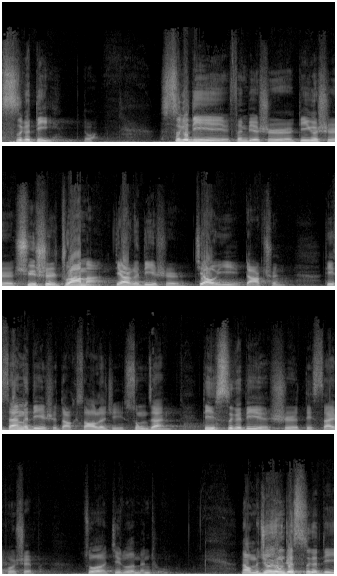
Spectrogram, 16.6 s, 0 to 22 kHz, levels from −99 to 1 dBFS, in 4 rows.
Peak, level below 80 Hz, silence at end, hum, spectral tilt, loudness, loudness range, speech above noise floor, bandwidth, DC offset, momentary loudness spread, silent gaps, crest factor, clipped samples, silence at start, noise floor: -18 dBFS; -60 dBFS; 0 s; none; -5 dB/octave; -31 LUFS; 7 LU; 30 dB; 17 kHz; under 0.1%; 17 LU; none; 14 dB; under 0.1%; 0 s; -61 dBFS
